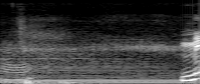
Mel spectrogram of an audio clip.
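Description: A pause in a man's speech: a brief falling vocal sound at the start, then low steady background noise until he starts talking again near the end.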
